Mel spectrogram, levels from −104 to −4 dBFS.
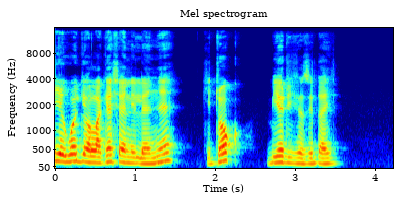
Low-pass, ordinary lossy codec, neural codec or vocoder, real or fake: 14.4 kHz; none; none; real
